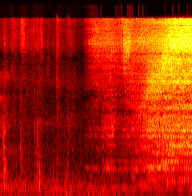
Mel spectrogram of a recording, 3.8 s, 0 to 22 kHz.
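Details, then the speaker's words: Burnham steam boiler, water coming out of relief valve: automatic water feeder gets 24 V from working low water cutoff but solenoid won't close; supply on gives steady rushing hiss of water pouring through; feeder to be replaced. "But when it comes time to shut off, the solenoid is not closing."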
